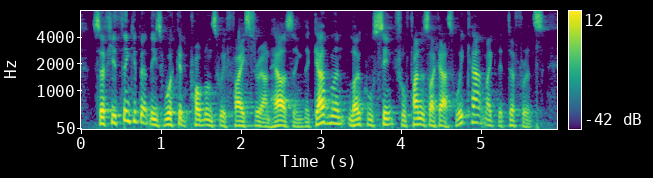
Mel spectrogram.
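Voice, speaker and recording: A man with a New Zealand accent, very fast pace and lively intonation. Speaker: philanthropic trust leader. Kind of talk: public talk. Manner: animated.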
